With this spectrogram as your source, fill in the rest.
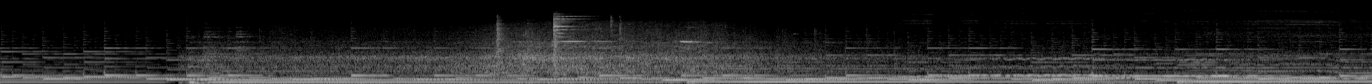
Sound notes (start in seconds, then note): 2.2 train rumbling; 5.6 train bell dinging; 8.5 gentle music; 8.5 wordless vocal music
